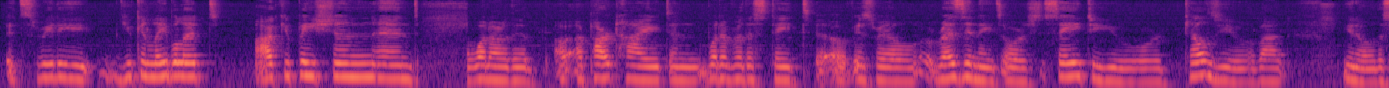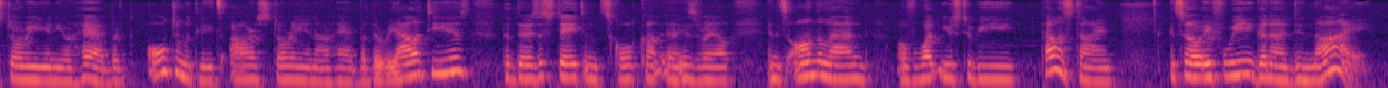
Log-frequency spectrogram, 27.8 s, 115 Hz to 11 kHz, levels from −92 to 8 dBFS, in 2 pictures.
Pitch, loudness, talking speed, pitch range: 185 Hz, -28 LUFS, 160 wpm, 175-205 Hz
